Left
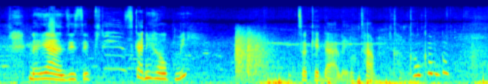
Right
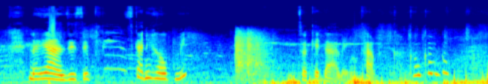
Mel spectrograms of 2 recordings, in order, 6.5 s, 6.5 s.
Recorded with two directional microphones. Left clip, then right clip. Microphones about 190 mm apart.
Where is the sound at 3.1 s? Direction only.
35° right (ahead or behind).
